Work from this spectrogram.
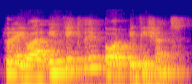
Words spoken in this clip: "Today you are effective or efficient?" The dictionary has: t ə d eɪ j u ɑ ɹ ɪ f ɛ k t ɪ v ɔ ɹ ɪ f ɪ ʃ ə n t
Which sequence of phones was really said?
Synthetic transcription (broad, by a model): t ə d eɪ j u ɑ ɹ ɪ f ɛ k t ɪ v ɔ ɹ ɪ f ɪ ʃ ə n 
